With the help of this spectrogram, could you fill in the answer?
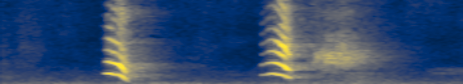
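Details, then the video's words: Pet male ringneck parrot, an Indian rose-ringed parakeet kept in Pakistan, gives two sharp harmonic squawks with falling tails about a second apart, with a faint low hum behind. "talking parrot Mitthu || funny parrots video میٹھو بیٹے بولنے والا طوطا"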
